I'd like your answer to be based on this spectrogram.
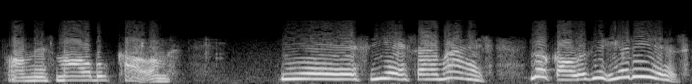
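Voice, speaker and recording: A man voicing an excitable elderly woman in an exclamatory, old-fashioned radio drama style. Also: high-pitched, a little hiss or hum, pitched above the performer's own voice. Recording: dull lo-fi radio recording.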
